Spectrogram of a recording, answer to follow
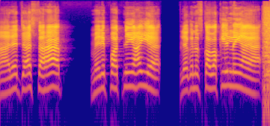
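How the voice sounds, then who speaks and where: A cartoonish character voice moves along at a moderate pace. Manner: whiny, pleading.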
